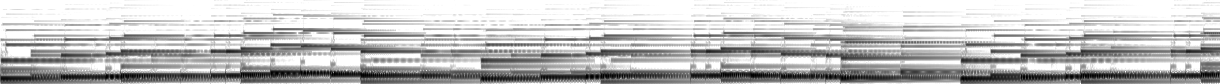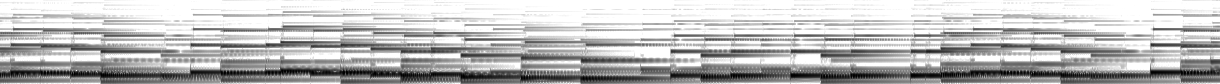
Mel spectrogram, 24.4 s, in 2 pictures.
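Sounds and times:
traditional music box: 0.0 - 24.3.

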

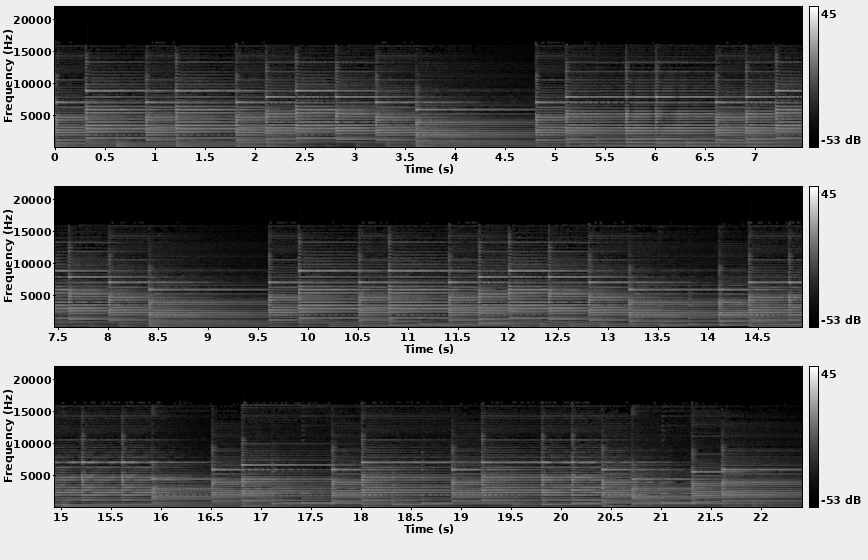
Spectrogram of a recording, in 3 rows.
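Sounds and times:
MIDI healing harp music: 0.0 - 22.4.

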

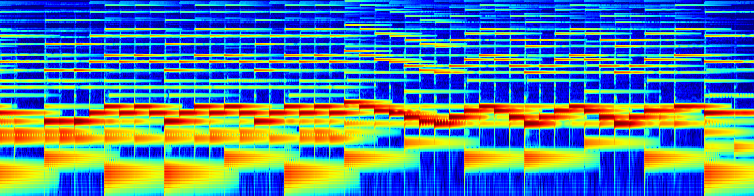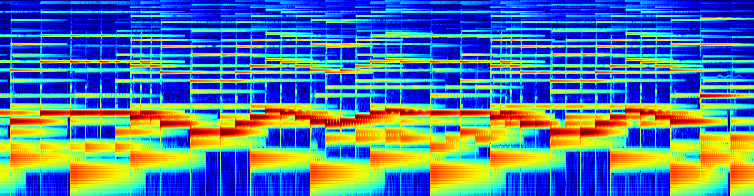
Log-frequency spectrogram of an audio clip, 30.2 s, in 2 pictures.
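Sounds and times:
music box playing an oberek: 0.0 - 30.1.

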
